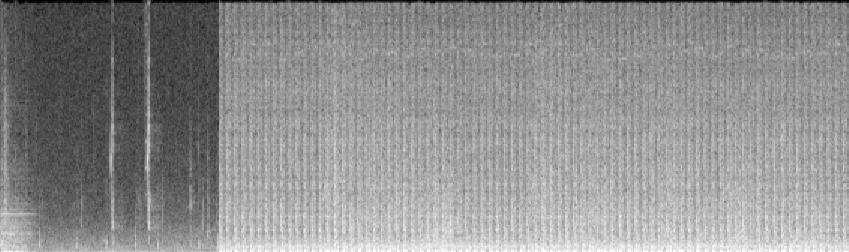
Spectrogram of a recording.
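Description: Rapid automatic gunfire in the video game GTA, a dense continuous burst that starts abruptly after a couple of quiet seconds with faint clicks, loud and sustained to the end, no talking.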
